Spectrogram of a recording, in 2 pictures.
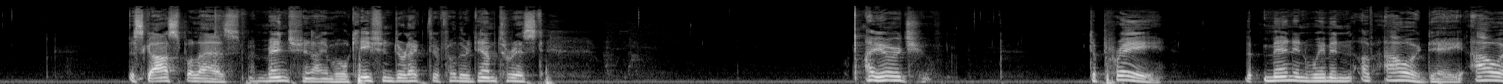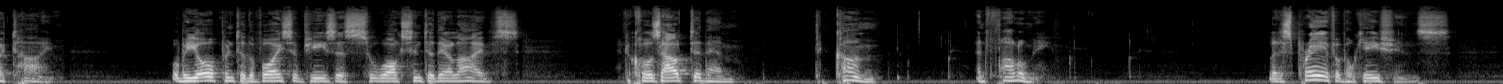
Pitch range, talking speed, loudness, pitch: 120-155 Hz, 110 wpm, -15 LUFS, 125 Hz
